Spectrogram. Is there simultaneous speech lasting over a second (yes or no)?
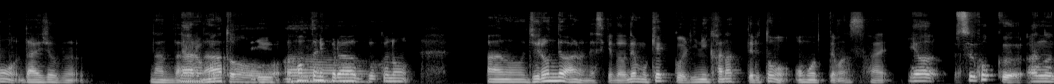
yes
